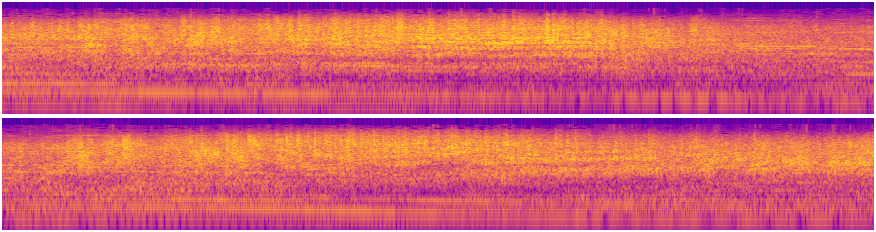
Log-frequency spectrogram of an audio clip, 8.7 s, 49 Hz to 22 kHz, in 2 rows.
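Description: Two low passes by WWII piston-engine fighters: a British-camouflaged warbird, then a P-51 Mustang with its V-12. Each engine note drops in pitch as the plane goes by.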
